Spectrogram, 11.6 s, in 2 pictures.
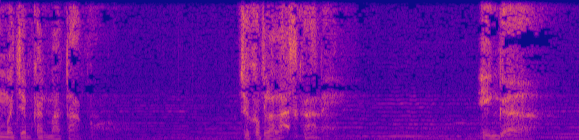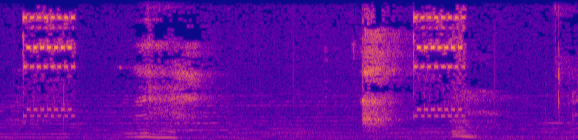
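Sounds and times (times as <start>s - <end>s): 
low steady background: 0.0s - 11.5s
speech: 0.1s - 1.0s, 2.4s - 3.4s, 4.8s - 5.4s, 7.1s - 7.8s, 10.3s - 10.7s
mobile phone ringing with an incoming call: 6.0s - 6.7s, 9.8s - 10.6s.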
